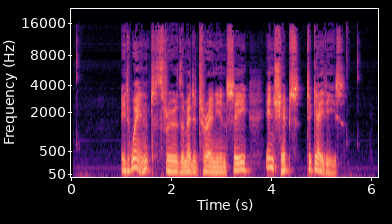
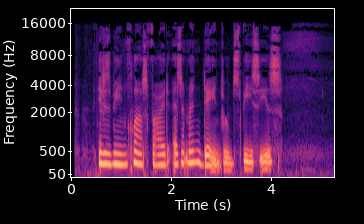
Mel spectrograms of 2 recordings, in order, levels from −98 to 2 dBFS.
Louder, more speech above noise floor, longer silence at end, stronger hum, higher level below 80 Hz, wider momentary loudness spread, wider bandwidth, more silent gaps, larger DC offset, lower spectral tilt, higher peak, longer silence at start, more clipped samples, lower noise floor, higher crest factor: first, -15 LUFS vs -20 LUFS; first, 46 dB vs 35 dB; second, 0.7 s vs 1.1 s; neither; first, -38 dBFS vs -54 dBFS; about the same, 9 LU vs 7 LU; about the same, 16.5 kHz vs 15.5 kHz; neither; neither; second, -4.5 dB/octave vs -6 dB/octave; first, 0 dBFS vs -4 dBFS; first, 1 s vs 0.55 s; neither; first, -62 dBFS vs -53 dBFS; about the same, 16 dB vs 16 dB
